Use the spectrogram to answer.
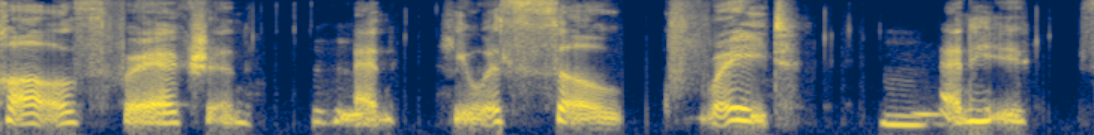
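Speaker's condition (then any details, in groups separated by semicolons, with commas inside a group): Multiple sclerosis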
